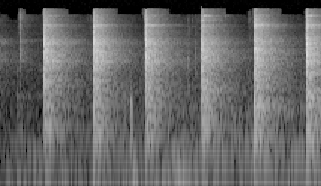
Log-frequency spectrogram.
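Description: A hammer drives a nail on a construction job with six sharp, evenly spaced strikes, each a loud crack that quickly decays before the next blow.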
